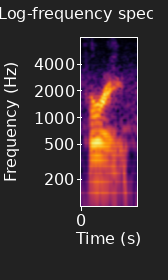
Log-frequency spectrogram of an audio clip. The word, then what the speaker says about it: Vrain: park St fine and you spell it v r a i n so like a V A V with the word rain after it St F Rin I mean look at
